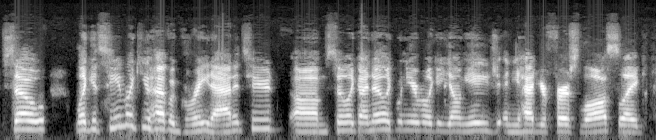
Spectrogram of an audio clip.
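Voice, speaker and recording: A man hosting a casual boxing interview, his voice pitched high with a bright, forward edge. He talks chattily, laughs easily and fills pauses with "um" and "like". The sound is close and dry. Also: no room sound, low-quality recording. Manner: chatty, quick to laugh, lots of fillers. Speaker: interview host, boxing fan.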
